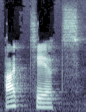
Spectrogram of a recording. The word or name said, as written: отец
